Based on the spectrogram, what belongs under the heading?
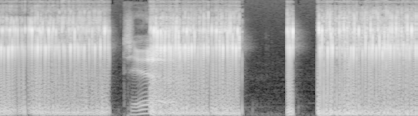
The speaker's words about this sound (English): Okay, one last fart sound.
